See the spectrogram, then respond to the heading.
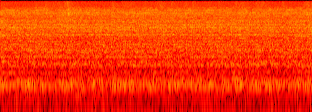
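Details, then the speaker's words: Oil-fired furnace that had been tripping out on safety, restarted after fittings were checked and the line flushed; steady, even burner roar with no pulsing, sputter or dropouts, firing normally. "I just jumped it out down here and it's okay but to fire it up nice"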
